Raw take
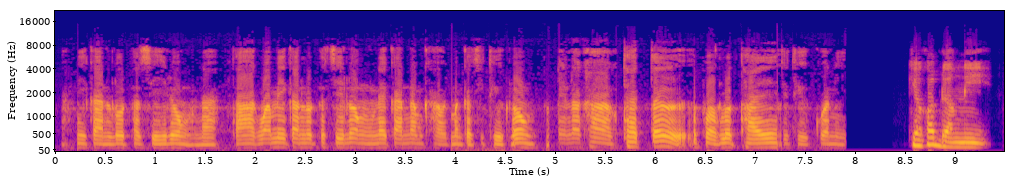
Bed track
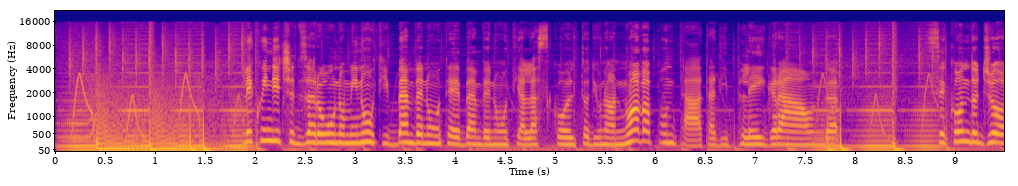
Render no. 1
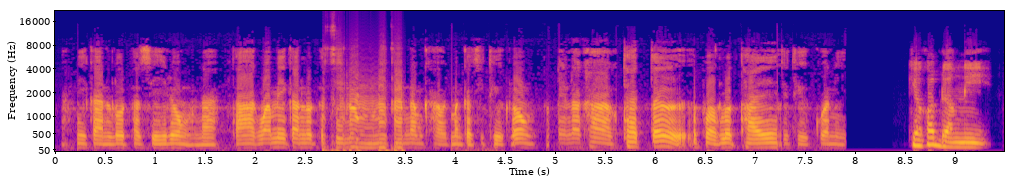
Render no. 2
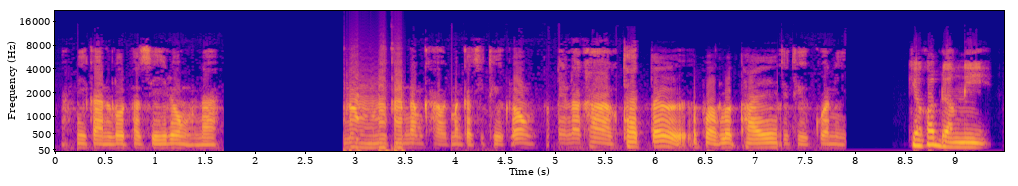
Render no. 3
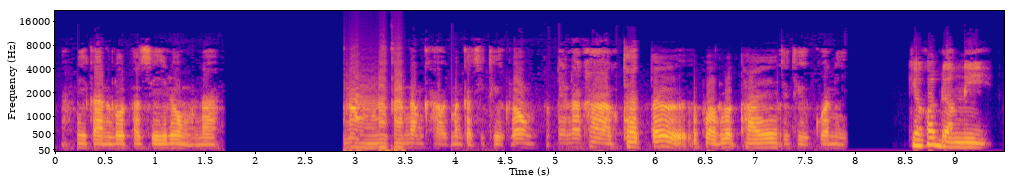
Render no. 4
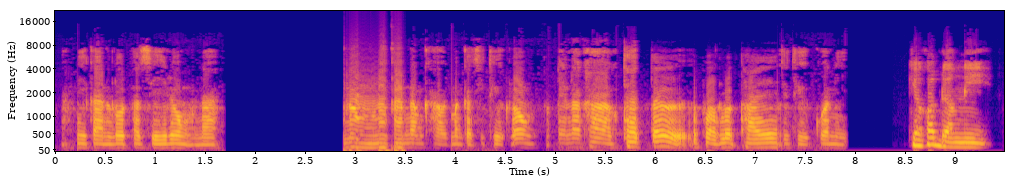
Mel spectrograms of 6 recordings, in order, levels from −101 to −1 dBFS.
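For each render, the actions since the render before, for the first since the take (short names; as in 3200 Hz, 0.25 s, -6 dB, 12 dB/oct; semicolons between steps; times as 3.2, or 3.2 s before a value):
2.67–3.5 minimum comb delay 0.82 ms; 4.42–4.98 low shelf 220 Hz -10.5 dB
1.68–2.88 mute; 3.58–4.96 low shelf 350 Hz -7 dB; 5.83–7.24 air absorption 240 m
doubler 18 ms -12.5 dB
gain +4 dB; limiter -3 dBFS, peak gain reduction 2.5 dB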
